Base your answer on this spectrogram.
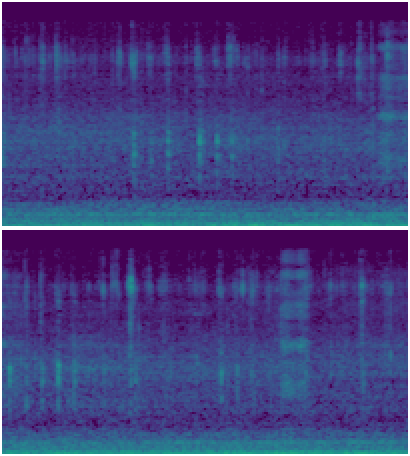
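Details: Guinea pigs, two boars and two sows (American, Mini Yak and Abyssinian), chew fresh garden romaine lettuce, giving scattered sharp crunches and soft nibbling ticks that cluster in bursts over a steady low hum.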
